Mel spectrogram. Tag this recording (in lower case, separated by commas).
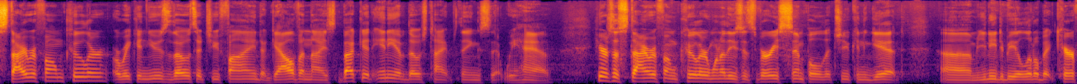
speech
